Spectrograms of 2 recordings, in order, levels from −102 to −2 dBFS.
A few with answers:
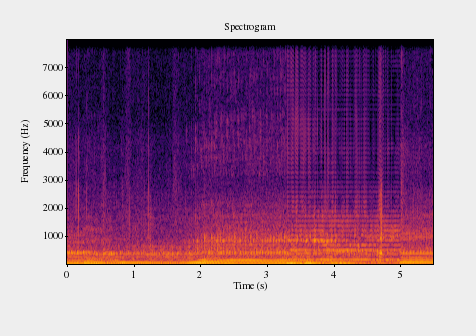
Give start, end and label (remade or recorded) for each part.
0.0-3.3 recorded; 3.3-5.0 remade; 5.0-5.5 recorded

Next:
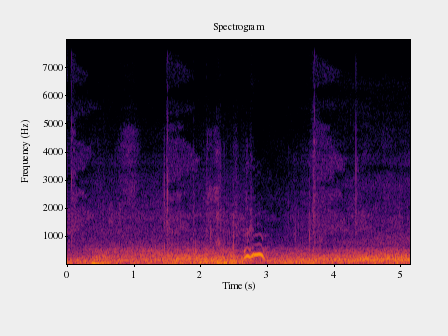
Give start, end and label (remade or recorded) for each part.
0.0-2.8 remade; 2.8-3.5 recorded; 3.5-5.2 remade

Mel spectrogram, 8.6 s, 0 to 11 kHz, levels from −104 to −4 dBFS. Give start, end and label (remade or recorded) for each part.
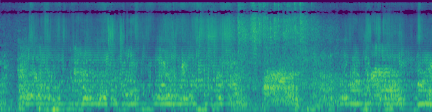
0.0-0.5 recorded; 0.5-4.6 remade; 4.6-6.8 recorded; 6.8-8.6 remade

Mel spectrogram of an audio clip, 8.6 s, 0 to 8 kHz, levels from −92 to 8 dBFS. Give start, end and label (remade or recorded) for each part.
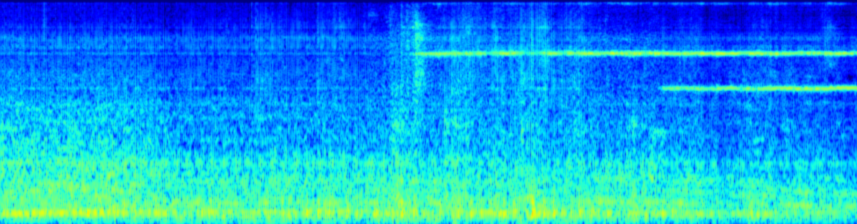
0.0-3.7 remade; 3.7-4.4 recorded; 4.4-6.0 remade; 6.0-6.6 recorded; 6.6-8.6 remade

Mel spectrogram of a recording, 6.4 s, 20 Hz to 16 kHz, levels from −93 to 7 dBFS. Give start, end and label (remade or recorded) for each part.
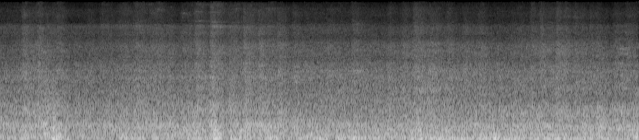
0.0-0.6 recorded; 0.6-1.7 remade; 1.7-6.4 recorded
